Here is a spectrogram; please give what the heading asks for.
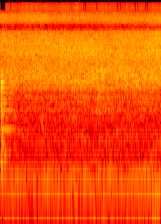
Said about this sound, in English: Now, I'm going to stir that around just a little.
